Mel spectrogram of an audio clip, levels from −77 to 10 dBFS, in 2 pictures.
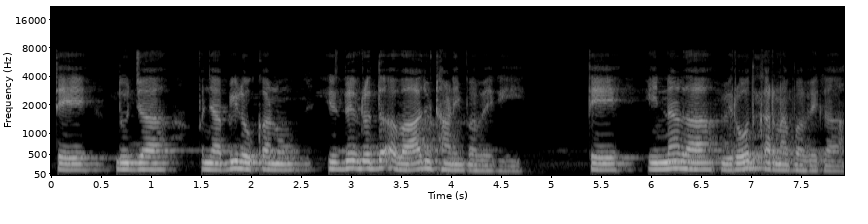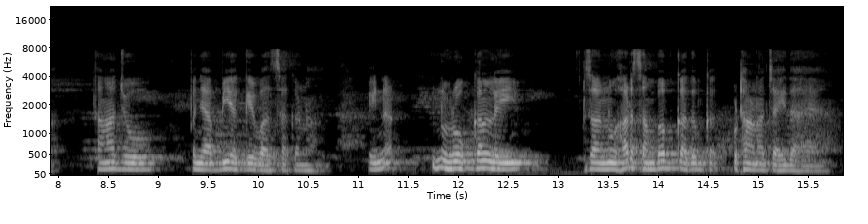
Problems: constant background noise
